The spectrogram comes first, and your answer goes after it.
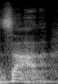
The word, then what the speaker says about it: Diana: Diana si pronunciava Zana, esattamente come oggi nel Nuorese è detta la Giana sarda, quando tale nome si trova in posizione intervocalica.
